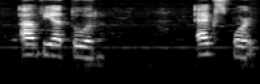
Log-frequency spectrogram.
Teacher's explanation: The first type of stress is the oxytone words, which the stress falls on the last syllable.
